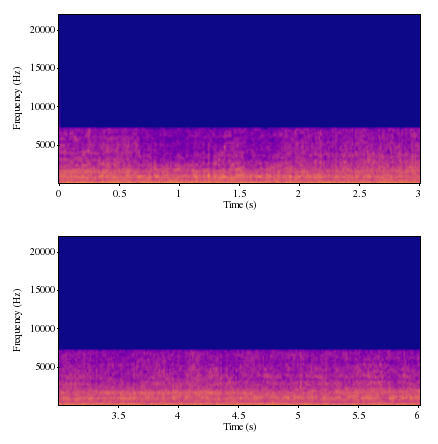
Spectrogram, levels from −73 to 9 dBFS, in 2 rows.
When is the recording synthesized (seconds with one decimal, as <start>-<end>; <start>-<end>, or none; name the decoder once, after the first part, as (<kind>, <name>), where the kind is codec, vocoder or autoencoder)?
0.0-2.1 (vocoder, HiFi-GAN)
